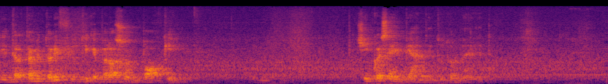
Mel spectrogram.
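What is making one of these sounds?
A middle-aged man speaks calmly in a room with a slight echo.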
